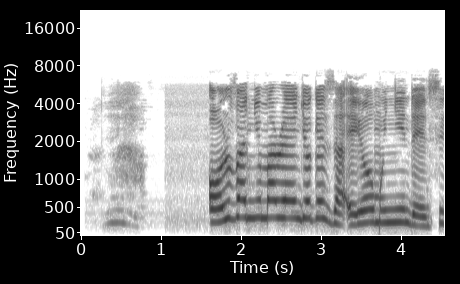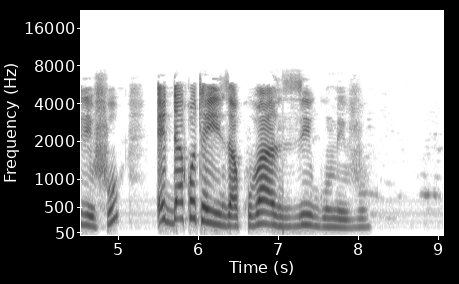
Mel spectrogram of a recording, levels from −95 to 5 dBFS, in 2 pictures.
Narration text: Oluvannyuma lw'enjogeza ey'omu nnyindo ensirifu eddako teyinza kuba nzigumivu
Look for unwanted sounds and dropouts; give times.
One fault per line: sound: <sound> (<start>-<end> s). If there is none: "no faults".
no faults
